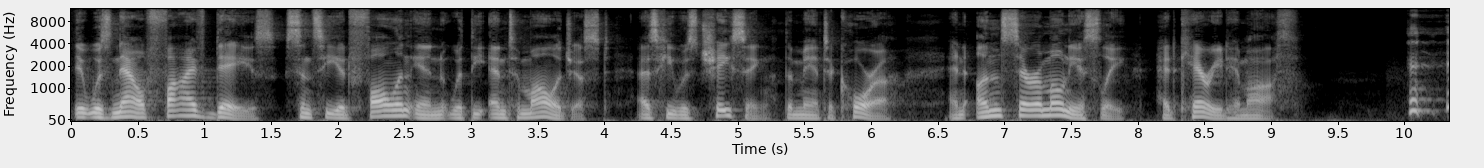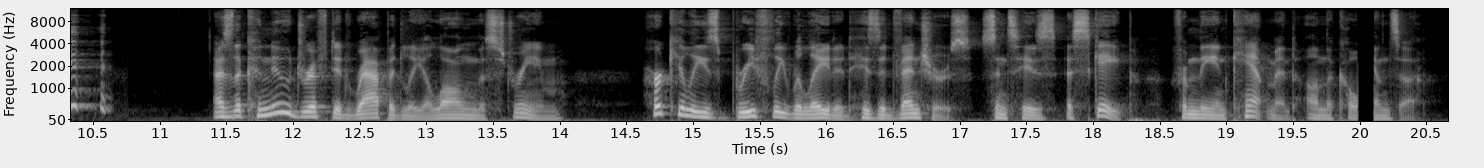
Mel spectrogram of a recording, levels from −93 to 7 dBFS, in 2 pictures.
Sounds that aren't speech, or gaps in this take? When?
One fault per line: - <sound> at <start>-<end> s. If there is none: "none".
- laugh at 10.0-10.7 s
- dropout at 20.0-20.1 s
